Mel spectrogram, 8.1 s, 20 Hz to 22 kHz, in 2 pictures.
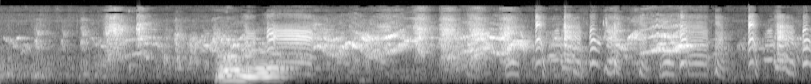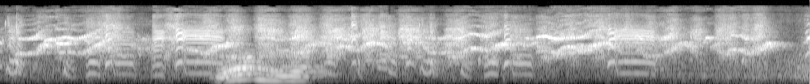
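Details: Budgerigars filmed 17 November 2024 chatter loudly and continuously, a crowded mix of squeaky warbles and chirps, with two lower, voice-like buzzy sounds standing out briefly.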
